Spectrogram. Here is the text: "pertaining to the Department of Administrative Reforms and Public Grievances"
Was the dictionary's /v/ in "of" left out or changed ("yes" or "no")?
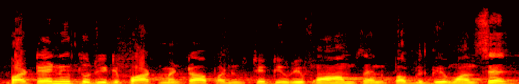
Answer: yes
